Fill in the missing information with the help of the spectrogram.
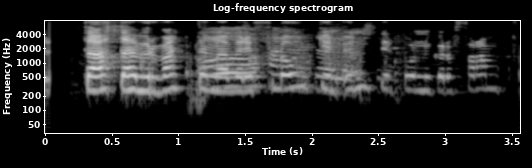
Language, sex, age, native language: Icelandic, male, 11, Icelandic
